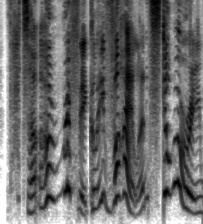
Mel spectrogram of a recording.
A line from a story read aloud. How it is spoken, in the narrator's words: wailed Boris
